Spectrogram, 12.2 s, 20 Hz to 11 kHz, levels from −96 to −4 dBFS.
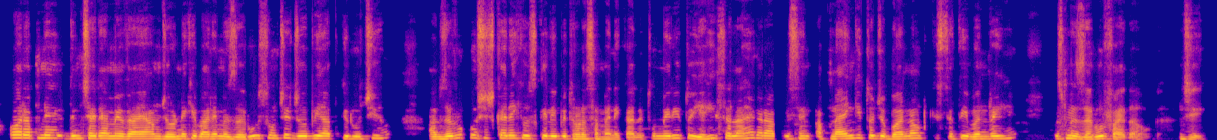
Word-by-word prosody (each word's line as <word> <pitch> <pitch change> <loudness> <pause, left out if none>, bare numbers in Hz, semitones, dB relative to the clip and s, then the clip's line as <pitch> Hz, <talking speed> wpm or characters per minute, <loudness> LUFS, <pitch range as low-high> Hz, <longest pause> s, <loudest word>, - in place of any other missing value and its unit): और 235 0 +4
अपने 220 0 +1 0.2
दिनचर्या 190 0 +2
में 185 -1 +2
व्यायाम 175 0 +2
जोड़ने 165 +1 +2
के 190 - +1
बारे 170 0 +1
में 170 - +1
ज़रूर 170 +6 +2
सोचें, 205 +3 -4
जो 185 0 +5
भी 195 +1 +3
आपकी 180 -1 0
रुचि 170 +4 -2
हो 200 +3 -10 0.4
आप 160 - 0
ज़रूर 185 +7 +3
कोशिश 220 -2 -4
करें 205 -1 +1
कि 200 - +1
उसके 195 - +2
लिए 365 -1 +5
भी 360 - +2
थोड़ा 160 -1 0
समय 150 -3 -4
निकालें, 135 +1 -5
तो 180 - -7
मेरी 185 +3 +2
तो 195 - 0
यही 165 +3 +2
सलाह 190 0 +1
है 205 - -4
अगर 210 -2 -2
आप 185 - -1
इसे 180 +2 -3
अपनाएँगी, 175 +6 0
तो 200 - 0
जो 185 -2 +2
बर्नआउट 195 +5 0
की - - -11
स्थिति 175 +2 -1
बन 165 0 -1
रही 185 0 +3
है 205 - -9 0.4
उसमें 190 +2 +1
ज़रूर 160 +3 +2
फ़ायदा 125 -8 -3
होगा। - - -20
जी। 135 -6 -6
185 Hz, 245 wpm, -21 LUFS, 165-195 Hz, 0.4 s, जो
